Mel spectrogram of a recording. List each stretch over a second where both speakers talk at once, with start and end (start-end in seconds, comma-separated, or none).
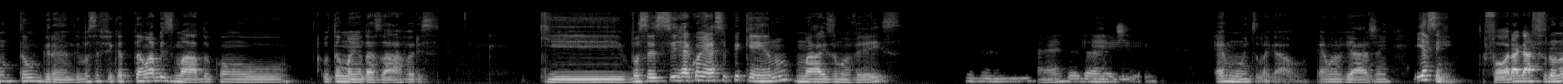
none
